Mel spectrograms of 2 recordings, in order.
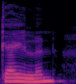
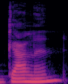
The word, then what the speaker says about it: Galen: herbalist uh gentleman called Galen or gallon depending on how you pronounce it created a classification system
